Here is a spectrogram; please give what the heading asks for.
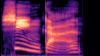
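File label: "xing4gan3", Mandarin Chinese Tone Pair Drills; 性感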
